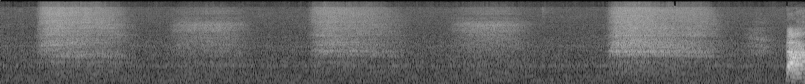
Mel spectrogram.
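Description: Deep, slow breathing during a runner's stretch in a ballet yoga fusion workout, with three audible inhale-exhale hisses spaced a couple of seconds apart, close and fairly soft, ending on a brief sharp noise.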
